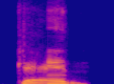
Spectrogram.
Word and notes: cairn: Indian

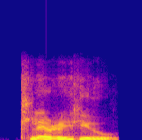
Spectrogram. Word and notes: clerihew: Indian

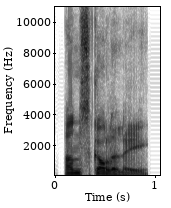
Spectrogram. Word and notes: Unscholarly: British English

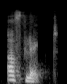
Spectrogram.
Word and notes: afflict: Indian

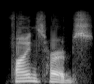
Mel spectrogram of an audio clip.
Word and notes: fines herbes: American English

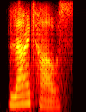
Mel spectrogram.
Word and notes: Lighthouse: Indian

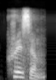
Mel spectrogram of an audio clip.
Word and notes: chrisom: Indian

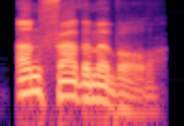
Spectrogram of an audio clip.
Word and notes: unfathomable: British English

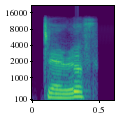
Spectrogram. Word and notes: teraph: Indian

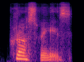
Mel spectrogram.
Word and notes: crossways: Indian

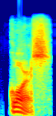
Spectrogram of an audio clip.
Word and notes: gorse: American English

